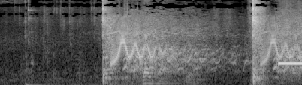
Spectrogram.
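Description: Comedy sound effects: a wavering, sliding tone starting suddenly about a second and a half in, then a sudden loud hit and a steady high beep near the end.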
